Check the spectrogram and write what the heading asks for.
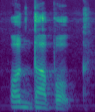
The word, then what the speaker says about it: অধ্যাপক: দয় হস ধয়াকার পকা, অধ্যাপক। হ্যাঁ, এটা যদি তুমি বারবার মুখে উচ্চারণ করো তাহলেই সেটা অধ্যাপক হয়ে যাবে, ঠিক আছে? তাহলে অ এর উচ্চারণটা ও এর মতো উচ্চারিত হচ্ছে অধ্যাপক শব্দে।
